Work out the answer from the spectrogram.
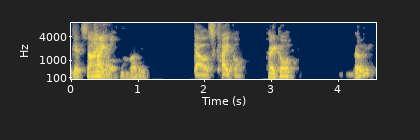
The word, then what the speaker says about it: Keuchel: Dallas Keuchel.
